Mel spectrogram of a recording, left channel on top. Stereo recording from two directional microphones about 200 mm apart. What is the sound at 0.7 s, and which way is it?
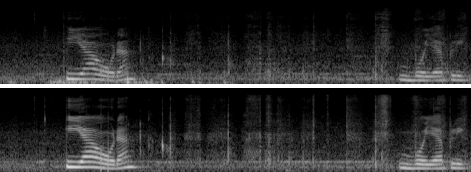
Speech, 50° right (ahead or behind).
